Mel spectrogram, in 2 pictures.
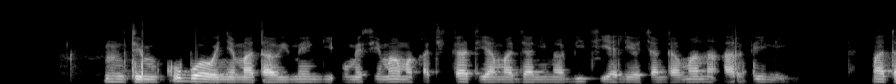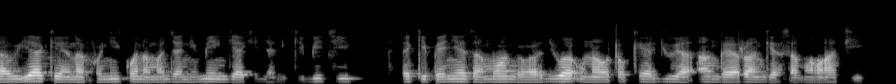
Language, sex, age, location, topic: Swahili, female, 36-49, Nairobi, health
